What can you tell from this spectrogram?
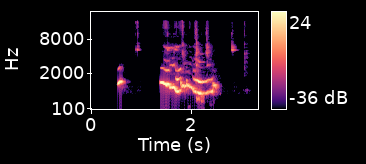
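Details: Cavalier King Charles Spaniel puppies snuggling at home on a warm Friday morning, raised as emotional support animals; a short yip, then a long high whine sliding down and wavering for about a second, with a couple of faint yips after.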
